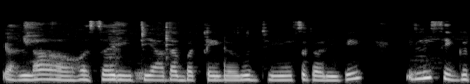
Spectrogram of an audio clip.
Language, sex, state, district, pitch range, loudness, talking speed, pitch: Kannada, female, Karnataka, Bijapur, 200-225 Hz, -19 LUFS, 115 wpm, 210 Hz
